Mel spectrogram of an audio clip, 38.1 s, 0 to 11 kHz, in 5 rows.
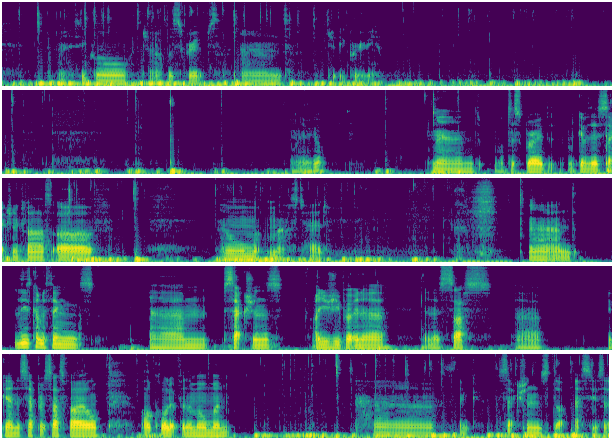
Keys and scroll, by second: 0.0-4.6 typing, 4.8 alt+Left, 5.7 alt+Right, 8.2 super+c, 8.5 super+s, 8.6 super+Tab, 9.7 super+r, 11.4 super+Tab, 16.9 shift+=, 17.9 shift+h, 20.3 super+d, 27.5 alt+super+n, 34.8-37.0 typing.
